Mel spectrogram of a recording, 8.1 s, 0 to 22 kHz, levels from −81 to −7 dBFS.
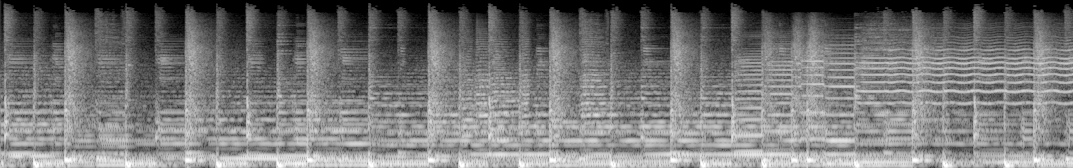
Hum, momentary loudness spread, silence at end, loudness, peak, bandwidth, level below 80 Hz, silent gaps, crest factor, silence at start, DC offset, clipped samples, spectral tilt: none; 4 LU; 0 s; -14 LUFS; 0 dBFS; 19.5 kHz; -22 dBFS; none; 14 dB; 0 s; 0.2%; under 0.1%; -4.5 dB/octave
